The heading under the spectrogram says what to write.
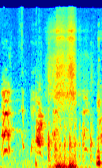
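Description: Several sharp dog barks and yips in quick succession, fairly loud and close, with short gaps between them and no talking over the sound.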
